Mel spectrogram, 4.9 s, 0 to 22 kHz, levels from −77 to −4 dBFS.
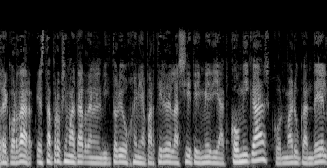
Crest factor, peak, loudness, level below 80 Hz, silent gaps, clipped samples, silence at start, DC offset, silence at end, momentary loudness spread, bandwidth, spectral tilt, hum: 16 dB; -4 dBFS; -21 LUFS; -56 dBFS; none; under 0.1%; 0 s; under 0.1%; 0 s; 5 LU; 11 kHz; -6.5 dB/octave; none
